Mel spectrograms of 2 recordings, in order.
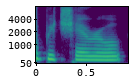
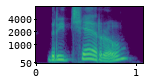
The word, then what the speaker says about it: brichero: Now, in this day and age, there's some discussion about what a brichero, I already said it in an English way, brichero, that's how they say it here, what that means.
